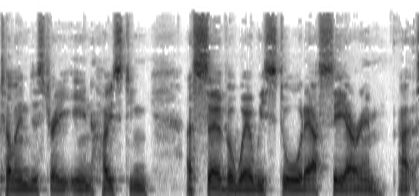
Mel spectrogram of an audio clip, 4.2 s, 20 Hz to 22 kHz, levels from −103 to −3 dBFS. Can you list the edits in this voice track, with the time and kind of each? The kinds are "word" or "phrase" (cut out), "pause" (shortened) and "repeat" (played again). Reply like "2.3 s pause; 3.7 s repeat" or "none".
none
